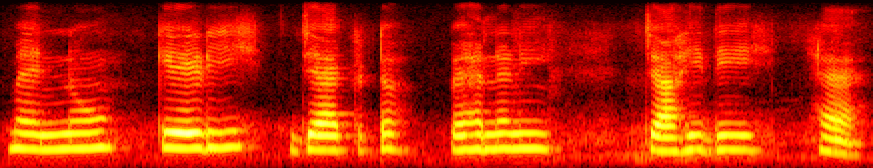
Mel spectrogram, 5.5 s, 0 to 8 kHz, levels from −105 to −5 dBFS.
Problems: constant background noise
